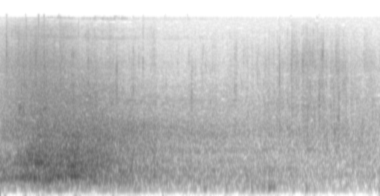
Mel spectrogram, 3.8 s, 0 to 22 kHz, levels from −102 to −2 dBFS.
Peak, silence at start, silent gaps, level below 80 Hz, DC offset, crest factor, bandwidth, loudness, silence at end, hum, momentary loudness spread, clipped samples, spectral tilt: -24 dBFS; 0 s; none; under -90 dBFS; under 0.1%; 18 dB; 16.5 kHz; -41 LUFS; 0 s; none; 16 LU; under 0.1%; -2.5 dB/octave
